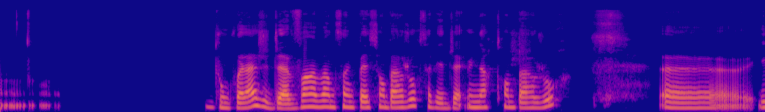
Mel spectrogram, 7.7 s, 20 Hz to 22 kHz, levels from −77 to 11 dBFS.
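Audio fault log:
No faults in this speech recording.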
